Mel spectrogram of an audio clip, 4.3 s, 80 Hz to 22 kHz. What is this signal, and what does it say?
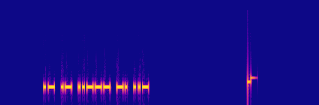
Morse code, heard as a keyed tone, about 41 wpm, 700 Hz. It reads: AA2NU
